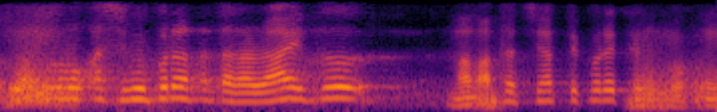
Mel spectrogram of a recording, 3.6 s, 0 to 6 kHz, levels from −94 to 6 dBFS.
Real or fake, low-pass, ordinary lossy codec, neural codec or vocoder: fake; 5.4 kHz; Opus, 24 kbps; codec, 24 kHz, 0.9 kbps, WavTokenizer, large speech release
